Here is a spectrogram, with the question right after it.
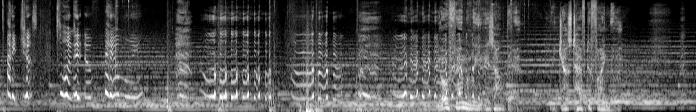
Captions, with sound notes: I just wanted... ... a family. *Heavy sobbing* Your family is out there. We just have to find them.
